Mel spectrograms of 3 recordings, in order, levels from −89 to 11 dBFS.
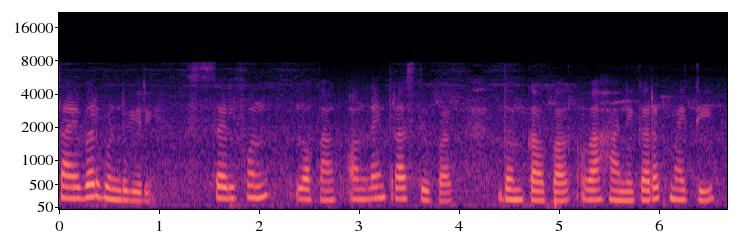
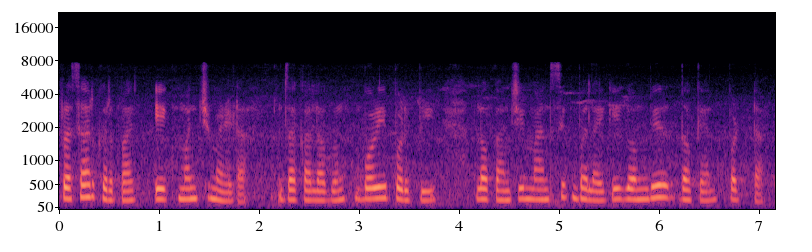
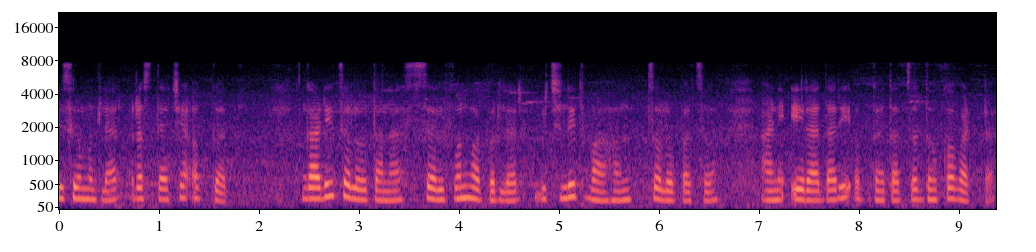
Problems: none marked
